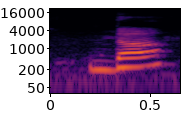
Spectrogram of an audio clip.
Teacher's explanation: साथ में मिलने पर उसका तुरंत प्रभाव अपने ले लेते हैं त और द के उच्चारण में जीभ जो है हमारी वो ऊपर के दांत का स्पर्श करने आ जाती है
